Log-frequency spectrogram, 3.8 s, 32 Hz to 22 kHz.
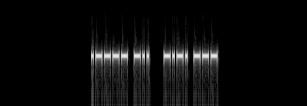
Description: Morse code, heard as a keyed tone, about 43 wpm, 700 Hz. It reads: 1D CO
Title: Field Day Exchanges - 45wpm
